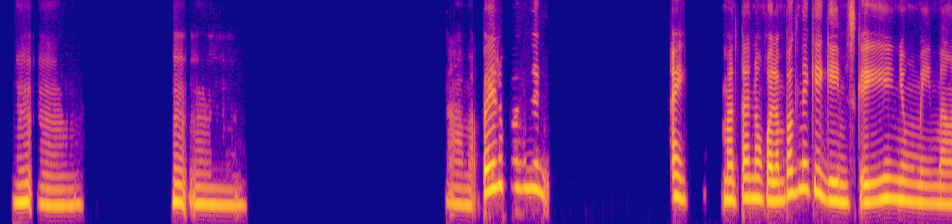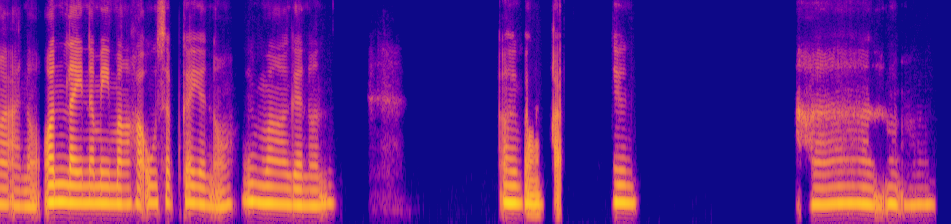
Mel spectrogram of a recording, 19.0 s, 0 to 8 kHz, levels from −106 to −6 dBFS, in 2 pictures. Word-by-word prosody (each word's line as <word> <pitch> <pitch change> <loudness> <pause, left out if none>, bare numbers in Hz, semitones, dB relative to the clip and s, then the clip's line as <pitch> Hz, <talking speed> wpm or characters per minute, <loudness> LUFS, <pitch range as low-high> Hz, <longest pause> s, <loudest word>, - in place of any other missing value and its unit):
Mm. 175 -4 -1 0.9
Mm. 175 -4 -1 2.0
Tama, 175 -3 -6
pero 340 +5 +8
pag 360 -1 -5
nag 335 -5 +1 1.2
Ay 245 -5 +3 0.3
matanong 235 +2 +4
ko 215 - +6
lang. 215 +5 +4
Pag 290 +3 +5
nag-ge-games 225 - +4
kayo 200 -1 +3
yun 225 0 +3
yung 205 - 0
may 190 -1 -1
mga 180 -3 -3
ano, 160 +1 -5
online 195 -1 +3
na - - -1
may 185 -1 +1
mga 180 -1 -2
kausap 190 -1 -5
kayo 190 -2 -2
no? 170 +1 -6
Yung 205 -1 0
mga 175 -2 -1
ganun? 170 +3 -5 1.6
Ay 195 -3 +3
baka 90 -1 -2 0.5
yun. 195 -1 0 1.6
Ah, 180 +1 -3 0.2
mm. 175 -1 -6
185 Hz, 105 wpm, -22 LUFS, 175-205 Hz, 2.0 s, pero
